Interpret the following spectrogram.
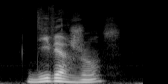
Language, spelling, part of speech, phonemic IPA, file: French, divergence, noun, /di.vɛʁ.ʒɑ̃s/, Fr-divergence.ogg
- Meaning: divergence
